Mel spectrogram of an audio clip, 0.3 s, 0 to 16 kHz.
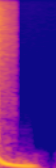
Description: Bassdrums Clubhouse; Vengeance essential club sounds-3

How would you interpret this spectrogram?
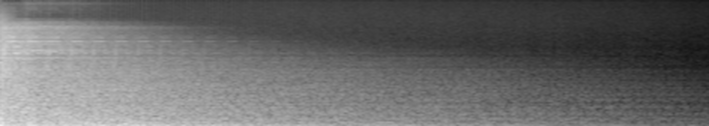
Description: bassdrum reverb FX kick; Vengeance Samples

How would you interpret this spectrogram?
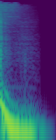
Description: Sub Perc, Bassdrums; Vengeance Samples

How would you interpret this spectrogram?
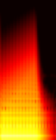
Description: Bass Multi Rev B; Vengeance Samples

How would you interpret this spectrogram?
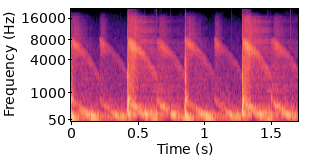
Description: Breakbeat; Vengeance Samples; VEC2 Loops

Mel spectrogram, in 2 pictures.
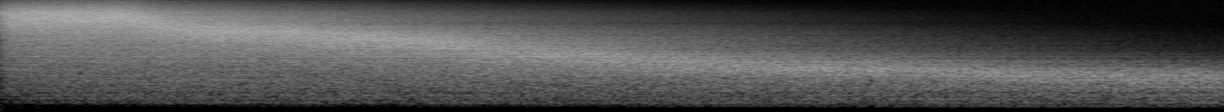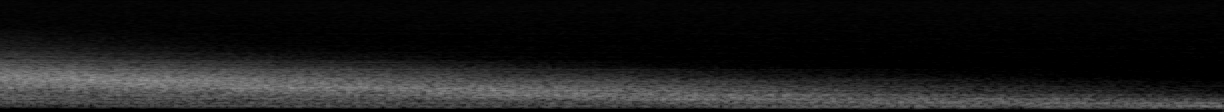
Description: Downlifter

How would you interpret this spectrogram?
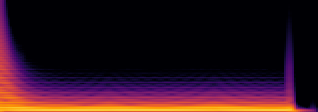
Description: Bass D, Root D

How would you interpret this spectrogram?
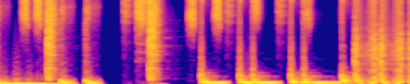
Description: Loops Fills; Vengeance Samples

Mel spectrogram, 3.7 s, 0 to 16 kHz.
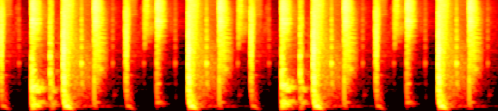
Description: Drumloops 128BPM

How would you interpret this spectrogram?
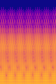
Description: Root B, Ultimate Bass; Vengeance Samples

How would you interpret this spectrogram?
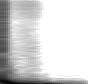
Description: Hard Kick; Vengeance Samples

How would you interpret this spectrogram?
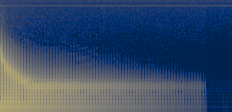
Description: Basses C; Vengeance Samples

